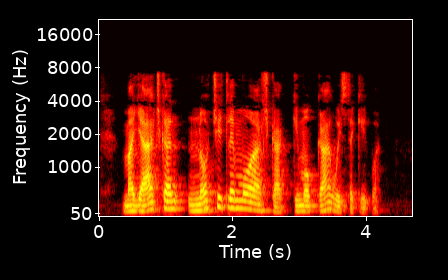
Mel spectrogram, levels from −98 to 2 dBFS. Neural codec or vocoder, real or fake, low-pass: none; real; 7.2 kHz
